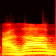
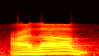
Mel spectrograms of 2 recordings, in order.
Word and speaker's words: عذاب: اس کا تلفظ درست ہونا چاہیے، اسے عذاب نہیں کہیں گے، عذاب پڑھیں گے.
